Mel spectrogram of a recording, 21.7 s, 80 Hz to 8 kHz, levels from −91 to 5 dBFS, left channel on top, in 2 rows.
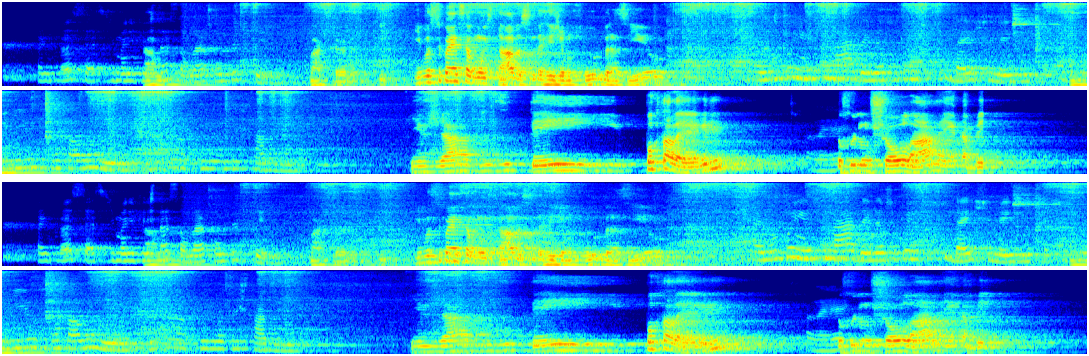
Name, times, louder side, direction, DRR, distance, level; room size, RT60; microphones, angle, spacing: voice 1, 0.4-2.7 3.3-3.7 7.4-13.9 18.9-19.4, right 1 dB, 30° right, 6 dB, 0.8 m, -37 dB
sound 1, 1.8-15.8, left 5 dB, 35° left, 1.2 m, -39 dB
sound 2, 2.0-12.1, equal, 70° right, 2.9 m, -50 dB
voice 2, 3.1-3.9 4.1-6.7 10.7-11.0 14.9-18.2 19.2-20.7, left 4 dB, 75° left, 11 dB, 0.5 m, -23 dB
16.5 x 6.4 x 4.5 m, 2.7 s
head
